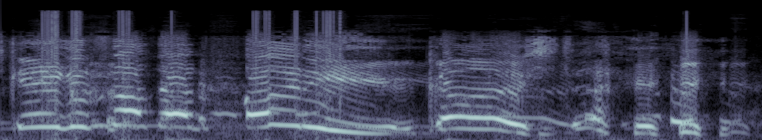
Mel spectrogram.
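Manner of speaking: laughing. Real, not acted. Laughing fit.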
